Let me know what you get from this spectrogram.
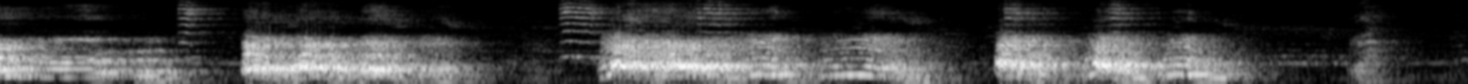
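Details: Three-month-old Irish Wolfhound puppy Glor na Gael Iarla singing: rough, broken howl-yelps in uneven bursts about every two seconds, noisy and strained, fading to quieter whines at the close.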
